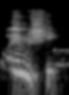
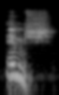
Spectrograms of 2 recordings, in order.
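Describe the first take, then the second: First: The word ends with a short i vowel. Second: The word ends on the consonant sh.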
